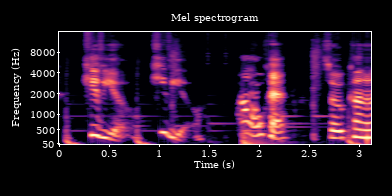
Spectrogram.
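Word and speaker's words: qiviut: pronounced oh here we go an explanation it's pronounced Kio Kio oh okay so kind of in the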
